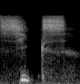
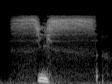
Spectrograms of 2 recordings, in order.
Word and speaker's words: six: pronunciation sisis okay so it's not six it's sis all right then here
